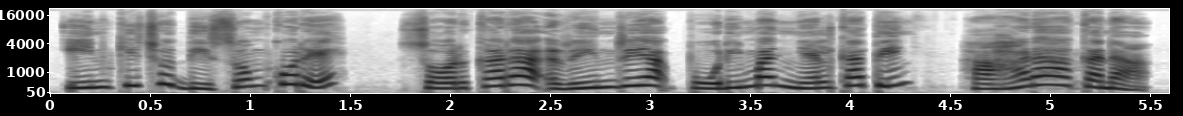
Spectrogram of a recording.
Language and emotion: Santali, surprised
